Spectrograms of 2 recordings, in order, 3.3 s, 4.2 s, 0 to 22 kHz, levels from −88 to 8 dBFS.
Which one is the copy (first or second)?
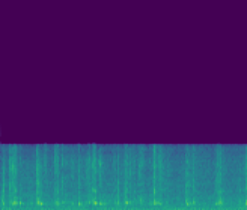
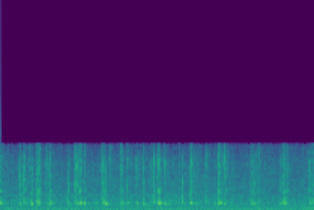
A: first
